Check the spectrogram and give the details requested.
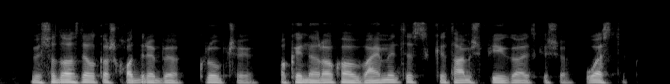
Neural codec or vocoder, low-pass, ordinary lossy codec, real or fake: vocoder, 22.05 kHz, 80 mel bands, Vocos; 7.2 kHz; Opus, 32 kbps; fake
